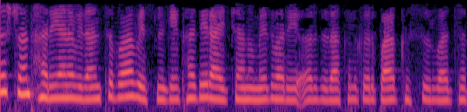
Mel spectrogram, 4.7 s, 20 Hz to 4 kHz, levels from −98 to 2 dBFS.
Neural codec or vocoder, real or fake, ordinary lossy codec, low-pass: none; real; MP3, 32 kbps; 3.6 kHz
